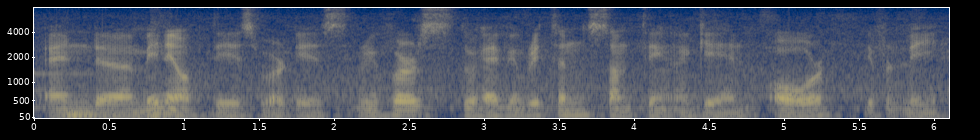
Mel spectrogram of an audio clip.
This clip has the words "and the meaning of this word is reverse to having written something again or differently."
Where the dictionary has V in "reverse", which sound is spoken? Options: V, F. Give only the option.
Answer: V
